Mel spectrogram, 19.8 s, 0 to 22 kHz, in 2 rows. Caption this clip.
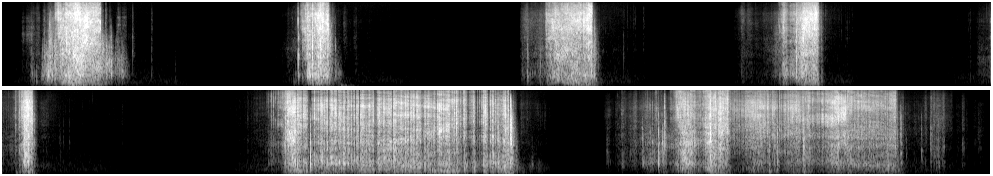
Sound effects > Objects / House appliances
Tearing up the paper 1
The sound of paper tearing. Recorded using Tascam Portacapture X8. Please write in the comments where you plan to use this sound. I think this sample deserves five stars in the rating ;-)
